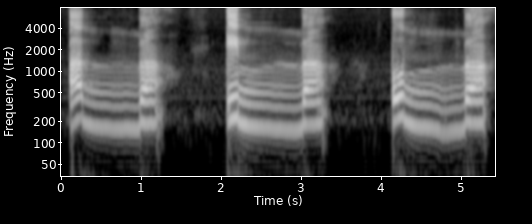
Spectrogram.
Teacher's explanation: جیسے میں پڑھ کر بتاتا ہوں، حمزہ با زبر اب، با زبر با، اب، اب دیکھیے یہ جمع ہو رہا ہے، آواز مخرج میں کچھ دیر کے لیے رک رہی ہے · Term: جماؤ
